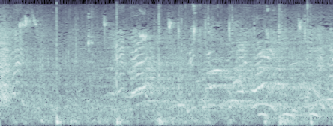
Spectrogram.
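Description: Basketball bouncing on a hardwood court, a few thumps a second or so apart, with sneakers squeaking in short chirps and arena crowd noise that dies down just after the start.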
